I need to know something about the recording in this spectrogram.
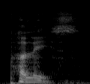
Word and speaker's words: police: how i say it police police police now the stressed syllable is here so it has two syllables okay pa and lis or po and lis okay the stress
